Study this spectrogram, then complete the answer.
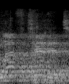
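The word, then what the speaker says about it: lieutenant: and taught us all the proper pronunciation of leftenant it's Tom Mison last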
